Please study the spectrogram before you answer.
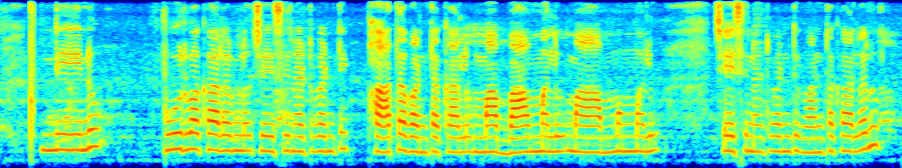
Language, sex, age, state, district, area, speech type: Telugu, female, 30-45, Andhra Pradesh, Visakhapatnam, urban, spontaneous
